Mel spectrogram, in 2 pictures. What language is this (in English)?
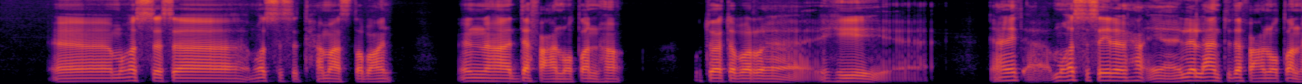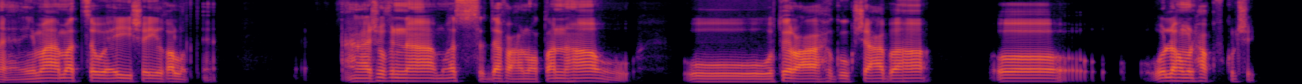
Hijazi Arabic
